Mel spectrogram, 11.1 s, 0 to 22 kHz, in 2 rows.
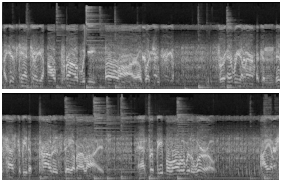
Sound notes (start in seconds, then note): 3.8 glitch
